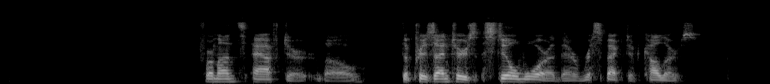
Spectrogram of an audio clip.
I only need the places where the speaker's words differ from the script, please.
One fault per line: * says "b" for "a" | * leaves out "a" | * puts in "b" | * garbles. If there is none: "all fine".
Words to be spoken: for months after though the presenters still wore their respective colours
all fine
